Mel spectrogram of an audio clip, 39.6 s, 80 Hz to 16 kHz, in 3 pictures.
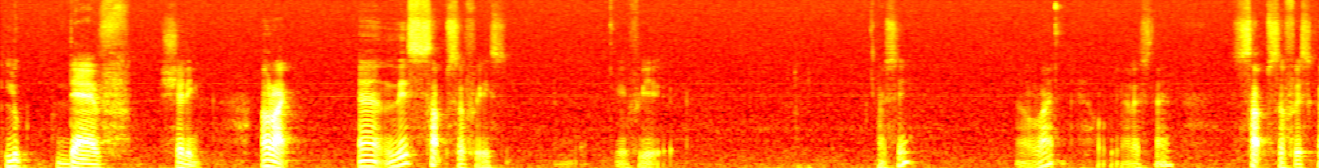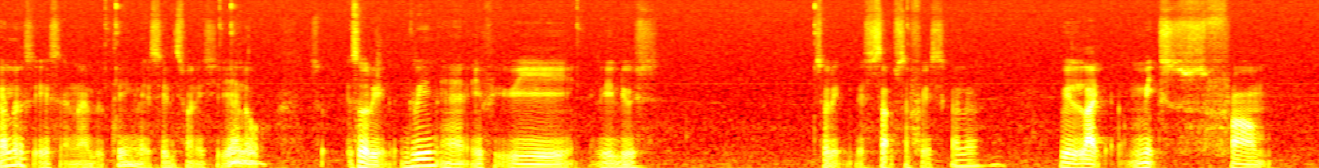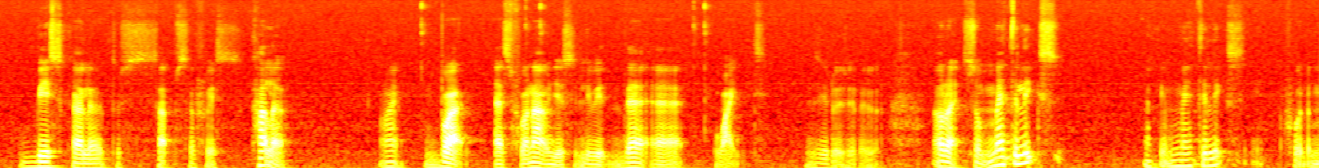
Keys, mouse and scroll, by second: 0.0 click, 0.0 scroll down 7, 1.5-1.9 scroll up 2, 2.2-2.6 scroll up 1, 4.7-5.2 scroll up 1, 5.2 scroll down 1, 6.1 click, 11.4-11.9 scroll down 2, 12.8-13.2 scroll up 1, 14.3 click, 19.0 click, 22.3 click, 31.7 click, 35.2-35.9 scroll down 2, 36.2-36.8 scroll up 3, 36.8-37.2 scroll down 1, 38.2 scroll down 1.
